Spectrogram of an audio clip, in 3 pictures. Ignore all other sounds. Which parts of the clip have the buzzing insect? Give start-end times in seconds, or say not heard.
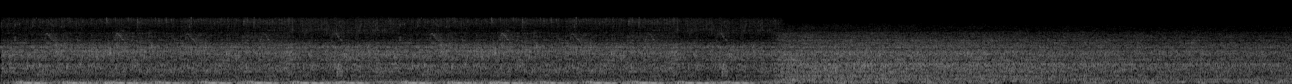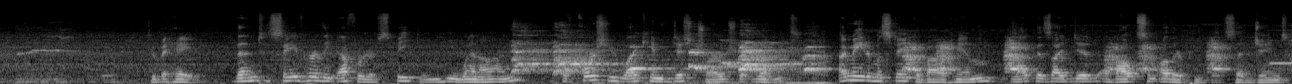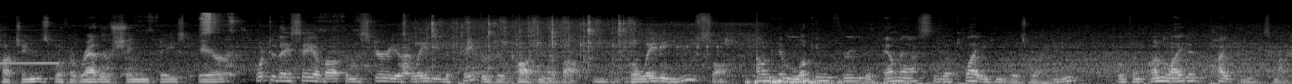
29.9-35.4.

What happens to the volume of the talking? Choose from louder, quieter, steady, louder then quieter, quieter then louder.
steady.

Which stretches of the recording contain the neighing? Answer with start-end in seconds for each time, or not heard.
13.1-13.7.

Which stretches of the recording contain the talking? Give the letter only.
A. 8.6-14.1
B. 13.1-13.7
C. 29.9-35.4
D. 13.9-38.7
D.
